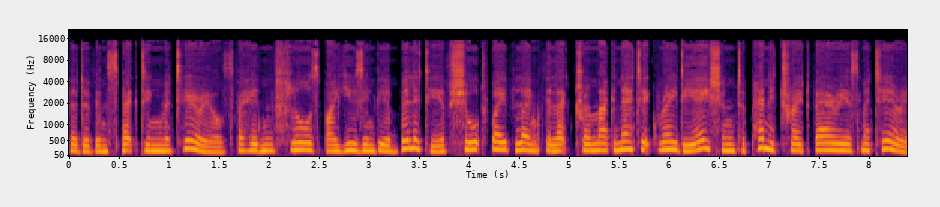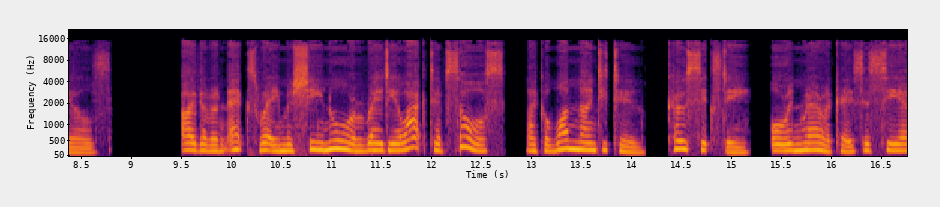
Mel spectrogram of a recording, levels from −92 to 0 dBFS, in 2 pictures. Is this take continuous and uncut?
no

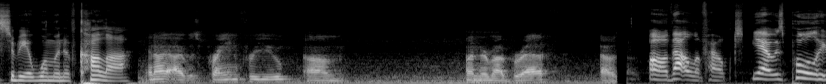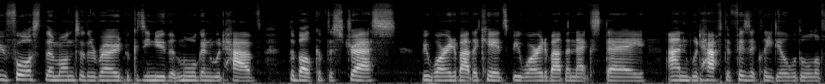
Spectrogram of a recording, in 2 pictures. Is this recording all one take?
no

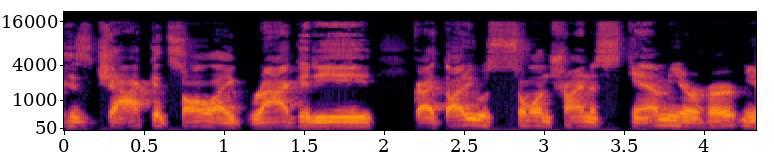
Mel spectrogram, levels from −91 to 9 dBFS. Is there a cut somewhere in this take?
yes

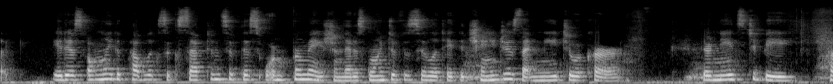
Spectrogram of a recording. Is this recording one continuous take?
no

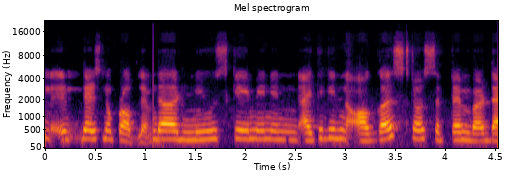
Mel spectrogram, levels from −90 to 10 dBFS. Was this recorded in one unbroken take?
no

